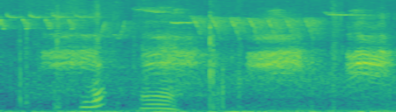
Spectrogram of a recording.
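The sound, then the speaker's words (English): Rooks cawing at a rookery along a canal: a few harsh, rasping caws come in close succession, with people talking over them. “We've got a rookery here.”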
